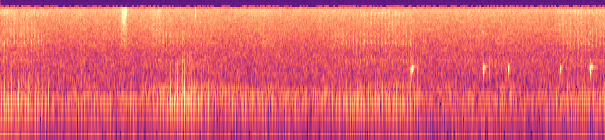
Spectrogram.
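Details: Keke the cat, asleep and dreaming, produces a quiet low rumbling snore with one stronger breath swell early on, followed by a few sharp soft clicks toward the end.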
